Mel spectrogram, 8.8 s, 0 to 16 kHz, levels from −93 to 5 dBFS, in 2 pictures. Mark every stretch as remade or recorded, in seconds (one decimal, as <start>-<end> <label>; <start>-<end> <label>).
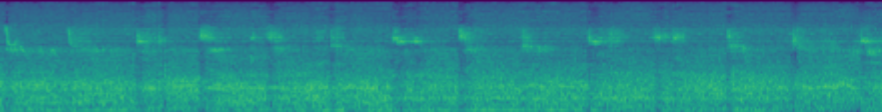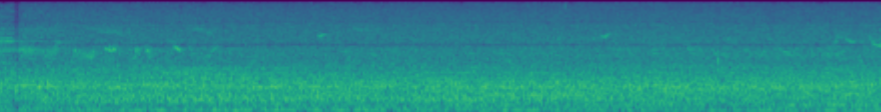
0.0-0.4 recorded; 0.4-4.7 remade; 4.7-8.8 recorded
